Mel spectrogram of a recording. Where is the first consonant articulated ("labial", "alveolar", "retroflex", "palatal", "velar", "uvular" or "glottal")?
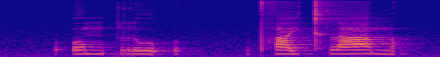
glottal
